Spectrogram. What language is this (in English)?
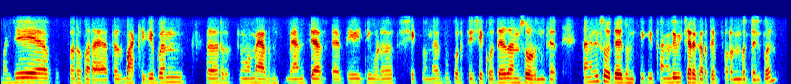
Marathi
